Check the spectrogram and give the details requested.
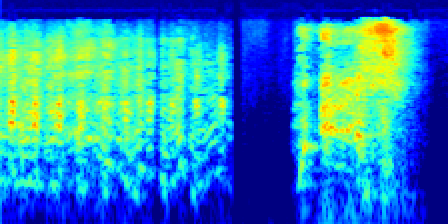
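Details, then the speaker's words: A father's loud, forceful adult sneeze, made playfully for babies who giggle and try to copy it: a drawn-in breath, then the sneeze burst after brief vocal sounds, followed by "Oh my gosh, that was huge… Bless me." An ordinary sneeze. "OH MY GOSH, THAT WAS HUGE. ACHOO! Bless me."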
